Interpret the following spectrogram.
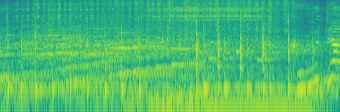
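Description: Live band playing an instrumental break between sung lines: drums and percussion strike busily over electric guitar and keyboard, with a slowly rising melodic run. A female voice glides back in right at the end.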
